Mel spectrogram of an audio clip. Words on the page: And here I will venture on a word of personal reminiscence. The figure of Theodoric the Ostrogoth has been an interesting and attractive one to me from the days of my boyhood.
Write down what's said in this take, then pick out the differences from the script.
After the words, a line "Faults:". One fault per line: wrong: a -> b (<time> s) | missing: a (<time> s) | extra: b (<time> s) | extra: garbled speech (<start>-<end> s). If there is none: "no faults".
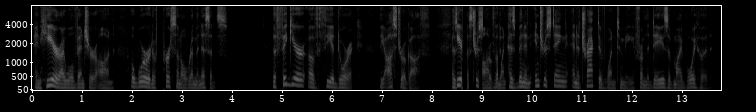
And here I will venture on a word of personal reminiscence. The figure of Theodoric the Ostrogoth [garbled] has been an interesting and attractive one to me from the days of my boyhood.
Faults:
extra: garbled speech (8.4-9.5 s)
